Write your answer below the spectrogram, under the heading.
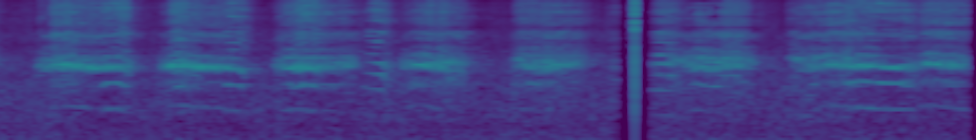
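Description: Harsh, nasal squawks from a Guianan cock-of-the-rock, repeated roughly every half second in a crow-like series, broken once by a brief click.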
